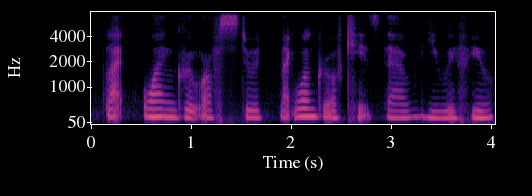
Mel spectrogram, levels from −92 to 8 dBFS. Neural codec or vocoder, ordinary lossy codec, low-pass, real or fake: codec, 24 kHz, 0.9 kbps, DualCodec; none; 7.2 kHz; fake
